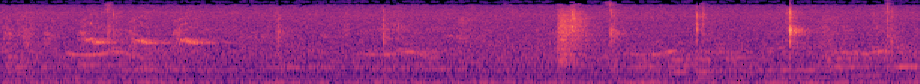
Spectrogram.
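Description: Chewing and lip-smacking of people eating pizza, with sharp mouth clicks throughout, loudest about four seconds in. Birds chirp in short repeated calls in the background over a low steady hum.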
